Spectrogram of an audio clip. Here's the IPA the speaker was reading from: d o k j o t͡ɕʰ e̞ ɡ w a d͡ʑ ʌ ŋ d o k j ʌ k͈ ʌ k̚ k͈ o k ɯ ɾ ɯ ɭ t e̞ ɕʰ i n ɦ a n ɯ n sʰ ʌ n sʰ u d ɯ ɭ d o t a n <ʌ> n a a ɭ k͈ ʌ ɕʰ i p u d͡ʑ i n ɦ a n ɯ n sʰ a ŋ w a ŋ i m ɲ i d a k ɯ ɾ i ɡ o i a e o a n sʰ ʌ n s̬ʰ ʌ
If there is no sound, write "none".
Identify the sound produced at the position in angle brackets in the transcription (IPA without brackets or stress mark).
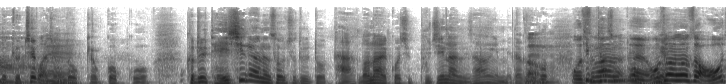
ʌ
